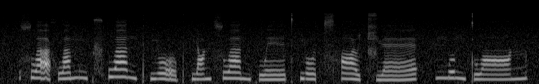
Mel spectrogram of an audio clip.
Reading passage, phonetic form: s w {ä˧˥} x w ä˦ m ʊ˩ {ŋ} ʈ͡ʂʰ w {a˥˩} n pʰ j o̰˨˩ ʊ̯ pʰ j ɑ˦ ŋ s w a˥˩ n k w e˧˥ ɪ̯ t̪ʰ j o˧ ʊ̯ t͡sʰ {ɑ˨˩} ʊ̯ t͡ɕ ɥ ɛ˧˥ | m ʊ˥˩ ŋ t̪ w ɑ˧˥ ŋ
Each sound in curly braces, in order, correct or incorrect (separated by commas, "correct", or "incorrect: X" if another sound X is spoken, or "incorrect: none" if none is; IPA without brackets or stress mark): incorrect: ä̰˨˩, correct, correct, incorrect: ɑ˥˩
